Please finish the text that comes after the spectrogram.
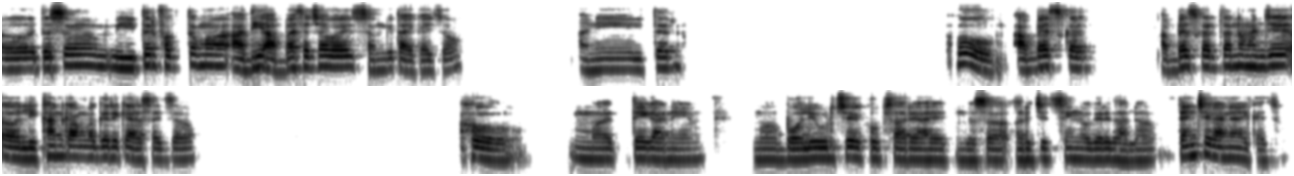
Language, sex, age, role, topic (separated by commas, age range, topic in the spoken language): Marathi, male, 20-24, guest, संगीत ऐकल्यामुळे तुमचा एकाग्रपणा वाढतो का, आणि तो कसा वाढतो?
